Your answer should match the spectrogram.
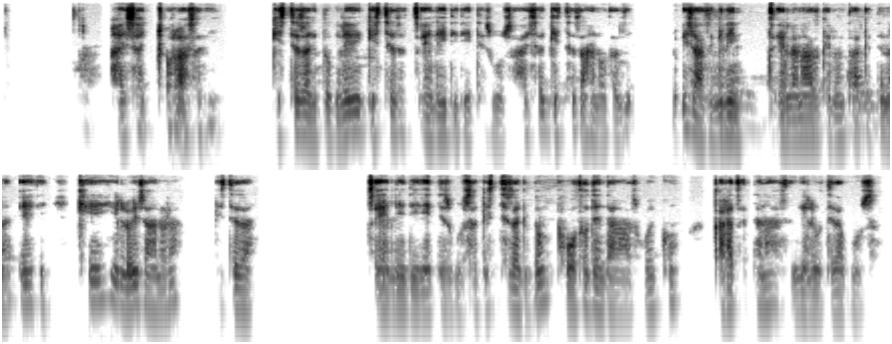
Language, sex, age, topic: Gamo, male, 25-35, agriculture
